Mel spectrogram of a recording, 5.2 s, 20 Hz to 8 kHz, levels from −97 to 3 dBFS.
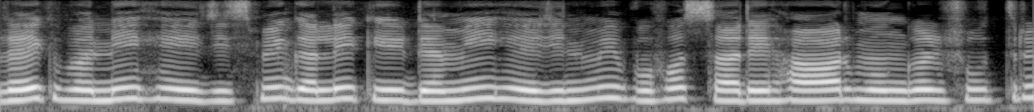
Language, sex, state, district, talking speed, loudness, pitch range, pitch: Hindi, female, Himachal Pradesh, Shimla, 150 wpm, -13 LUFS, 235-265 Hz, 245 Hz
